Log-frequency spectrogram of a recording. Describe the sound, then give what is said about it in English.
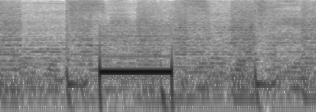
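A phone line sounds one steady, mid-pitched electronic tone that holds for about half a second. It stands out clearly over a faint, busy background. “Why does it make that ringtone? That is unusual.”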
